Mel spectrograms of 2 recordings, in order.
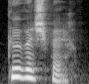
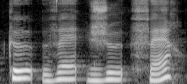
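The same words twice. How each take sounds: First: The words flow together in one smooth go. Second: Each word is said separately, like a robot. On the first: The speaker calls it right. "vous devez le prononcer en une seule fois" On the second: The speaker calls it wrong. "C'est pas que vais-je faire? Vous voyez, là ça fait comme un robot"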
